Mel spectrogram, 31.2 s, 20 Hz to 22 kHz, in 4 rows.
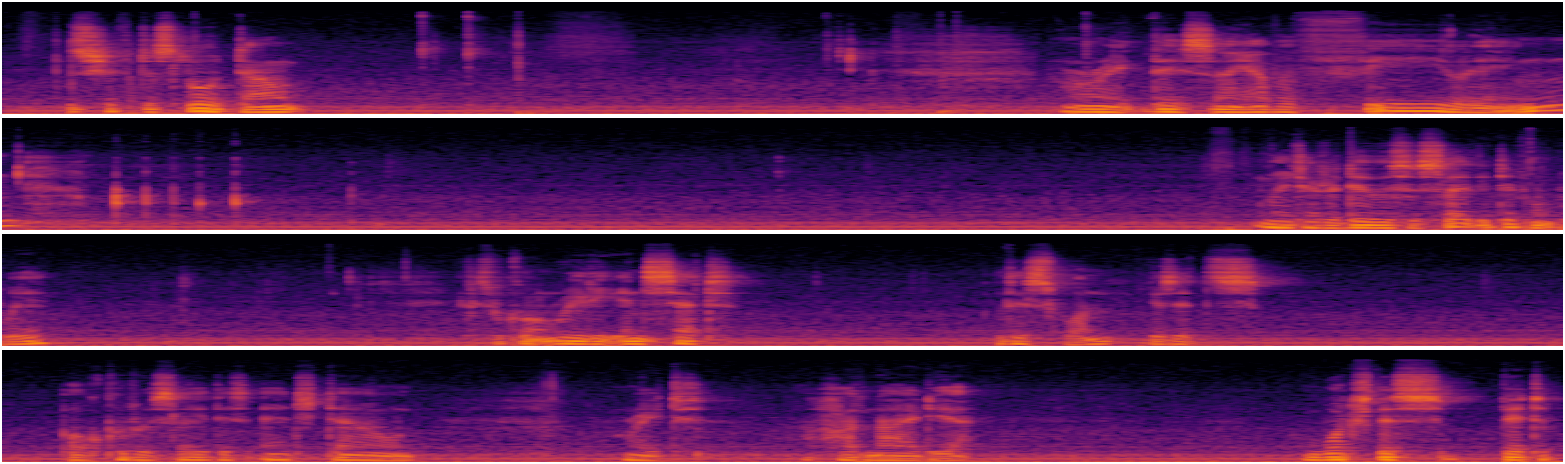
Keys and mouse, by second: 5.0 alt+click, 14.6 middle click, 15.2 middle click.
